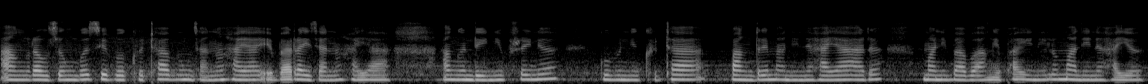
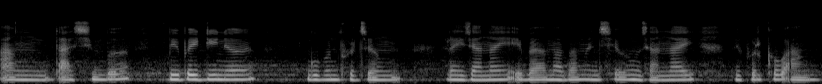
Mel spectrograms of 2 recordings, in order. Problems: low volume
